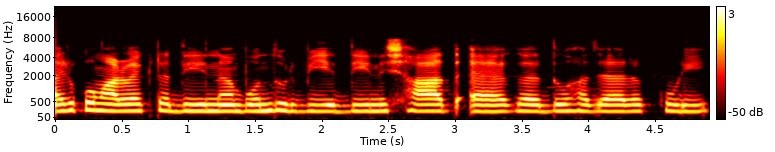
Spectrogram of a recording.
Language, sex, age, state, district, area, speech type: Bengali, female, 18-30, West Bengal, South 24 Parganas, rural, spontaneous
